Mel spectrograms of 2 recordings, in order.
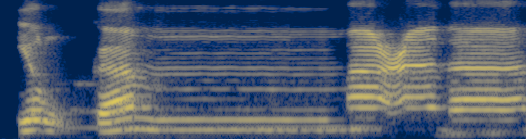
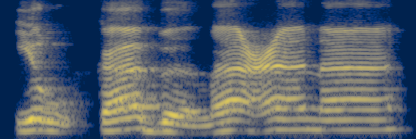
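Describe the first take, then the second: First: The b merges fully into a doubled m. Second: The b is released with a bounce before m. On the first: The speaker calls it right. "yang benar adalah diidghamkan" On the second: The speaker calls it wrong. "Tidak boleh dibaca irkab ma'ana. Ini bacaan yang keliru"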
